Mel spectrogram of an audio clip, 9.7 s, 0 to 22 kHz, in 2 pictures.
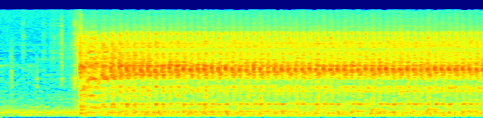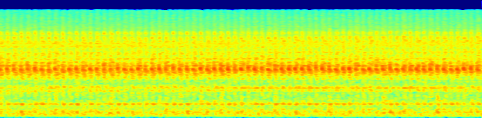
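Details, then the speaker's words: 2003 Ford 6.0 Powerstroke diesel that reportedly starts on starting fluid: steady cranking about four per second for nine seconds, no catch. FICM 49 V, ICP peaks only 410 psi versus 500 needed; injectors not commanded on. Cause not yet found. "remember it takes 500 to start this is peeking out right there at 410 the in is not being commanded on"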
